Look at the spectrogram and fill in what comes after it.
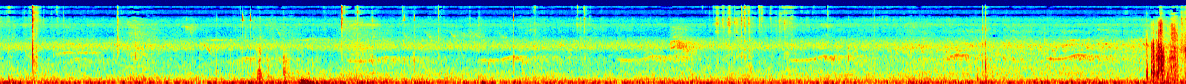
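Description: A bird calling over and over, a short rising-and-falling note about once a second. Around it are a few sharp clicks, a thump about three seconds in and a louder rustling burst near the end.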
